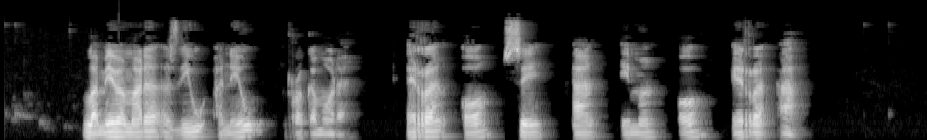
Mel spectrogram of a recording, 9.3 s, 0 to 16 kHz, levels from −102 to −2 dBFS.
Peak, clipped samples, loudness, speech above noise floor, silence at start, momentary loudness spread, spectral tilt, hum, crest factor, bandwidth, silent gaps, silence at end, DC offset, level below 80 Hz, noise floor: 0 dBFS; under 0.1%; -20 LUFS; over 71 dB; 0.85 s; 15 LU; -4.5 dB/octave; none; 22 dB; 9.6 kHz; 5.59-5.64 s; 1.3 s; under 0.1%; -58 dBFS; under -90 dBFS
